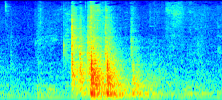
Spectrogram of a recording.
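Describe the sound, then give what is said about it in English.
A door being closed during a class on seventeenth-century poetry: one short, muffled thump with a brief scraping edge, otherwise quiet. “I got up to close the door right then”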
